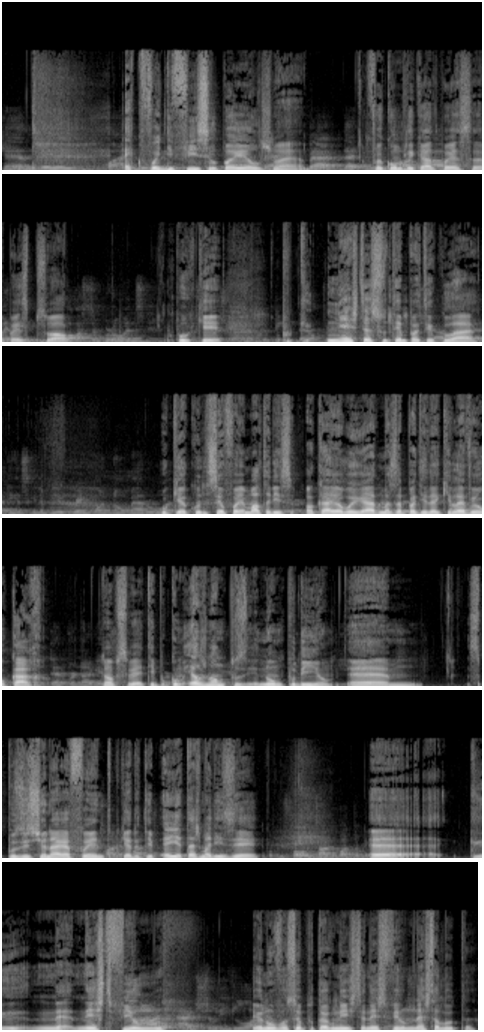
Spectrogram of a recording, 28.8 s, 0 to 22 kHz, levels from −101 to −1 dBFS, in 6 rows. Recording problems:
voice in the background; faint; throughout; 20 dB below the speech

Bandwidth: 15.5 kHz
